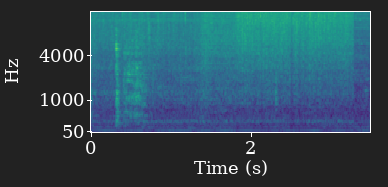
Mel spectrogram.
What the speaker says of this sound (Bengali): আমার বাড়িতে কলমি শাক সিদ্ধ ছিল, সেটা একটু বাগার দিয়ে নিলাম, বেশি করে আদা কুচি দিয়ে দিছি।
